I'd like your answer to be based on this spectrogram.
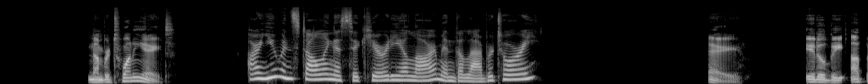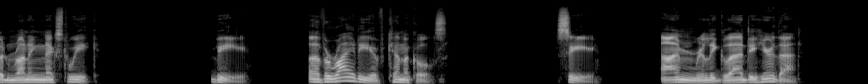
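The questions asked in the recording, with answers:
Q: Are you installing a security alarm in the laboratory?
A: A: It'll be up and running next week.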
